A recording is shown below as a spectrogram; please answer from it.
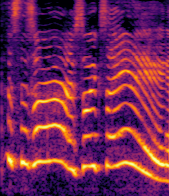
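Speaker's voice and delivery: very high, gushing squeal of delight; excited squeal. Retold or imitated. Retelling meeting her twin flame, a high excited squeal. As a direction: squeal it like you just found your soulmate. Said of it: "I was like".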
